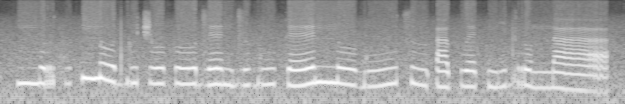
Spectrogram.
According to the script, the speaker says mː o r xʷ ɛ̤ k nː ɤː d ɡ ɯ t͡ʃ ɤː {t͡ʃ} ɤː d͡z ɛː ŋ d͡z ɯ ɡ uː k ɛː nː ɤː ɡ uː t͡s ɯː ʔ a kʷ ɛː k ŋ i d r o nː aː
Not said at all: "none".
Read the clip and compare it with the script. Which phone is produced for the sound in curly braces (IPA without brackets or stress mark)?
k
